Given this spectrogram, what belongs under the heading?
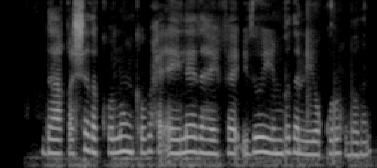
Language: Somali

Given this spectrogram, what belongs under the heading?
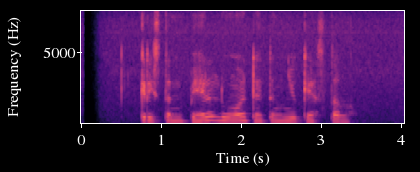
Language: Javanese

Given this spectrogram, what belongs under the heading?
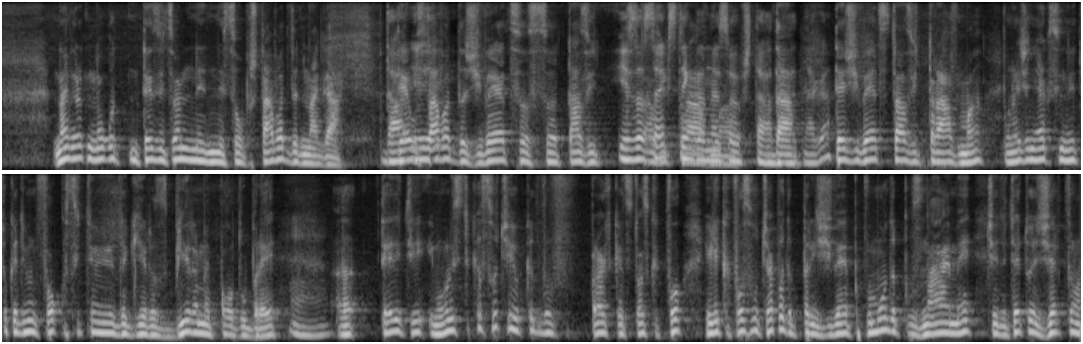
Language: Bulgarian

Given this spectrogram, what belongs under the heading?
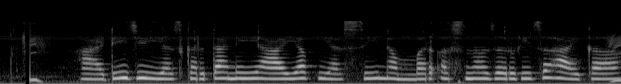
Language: Marathi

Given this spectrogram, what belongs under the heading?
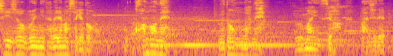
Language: Japanese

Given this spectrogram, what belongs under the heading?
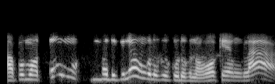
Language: Tamil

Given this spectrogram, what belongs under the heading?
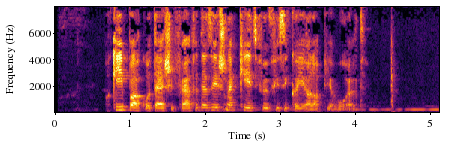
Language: Hungarian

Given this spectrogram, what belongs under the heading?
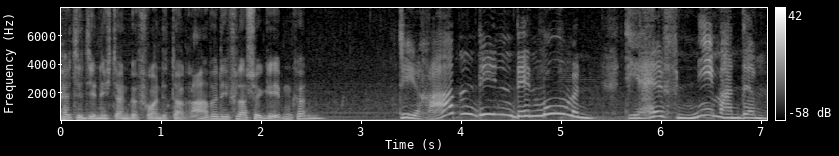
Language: German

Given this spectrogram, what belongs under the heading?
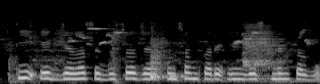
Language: Magahi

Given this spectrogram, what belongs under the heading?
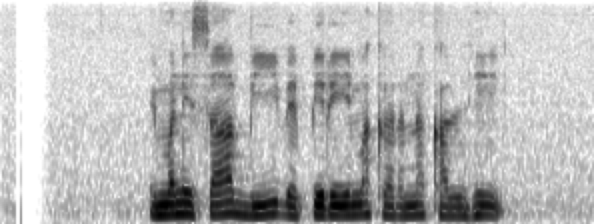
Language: Sinhala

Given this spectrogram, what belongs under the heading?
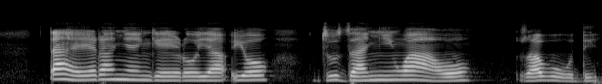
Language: Venda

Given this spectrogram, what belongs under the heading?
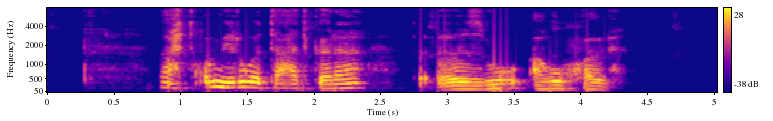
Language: Abaza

